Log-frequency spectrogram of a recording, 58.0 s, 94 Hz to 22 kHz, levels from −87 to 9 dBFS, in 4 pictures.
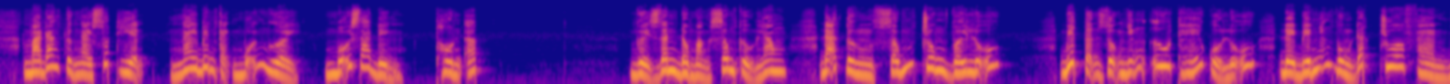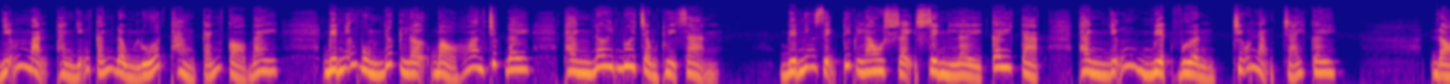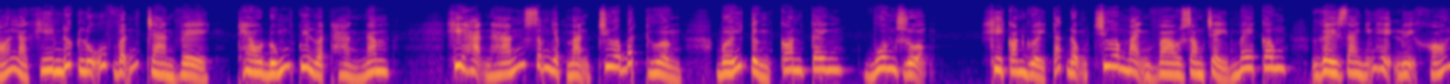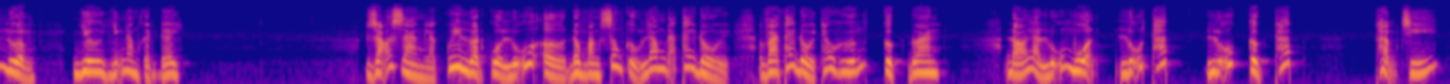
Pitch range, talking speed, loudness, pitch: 180-255 Hz, 180 wpm, -22 LUFS, 205 Hz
